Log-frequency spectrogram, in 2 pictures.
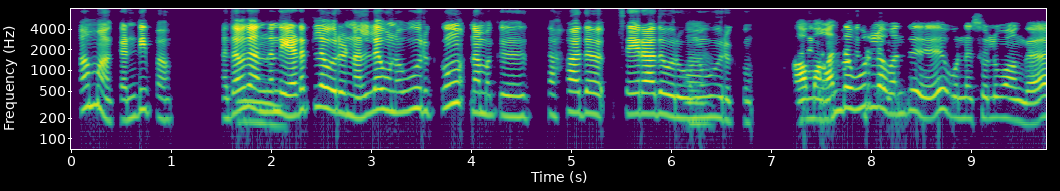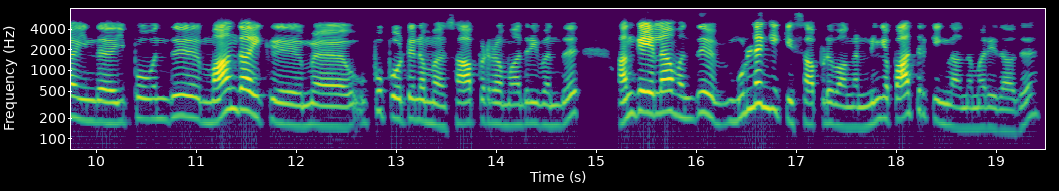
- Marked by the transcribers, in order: none
- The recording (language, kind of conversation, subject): Tamil, podcast, உங்களுடைய உணவுப் பழக்கங்கள் மாறியிருந்தால், அந்த மாற்றத்தை எப்படிச் சமாளித்தீர்கள்?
